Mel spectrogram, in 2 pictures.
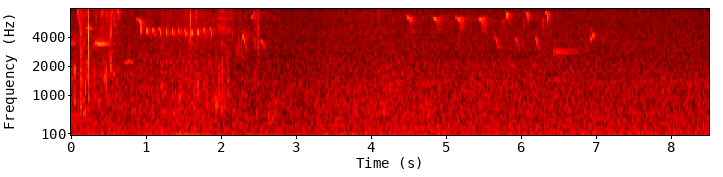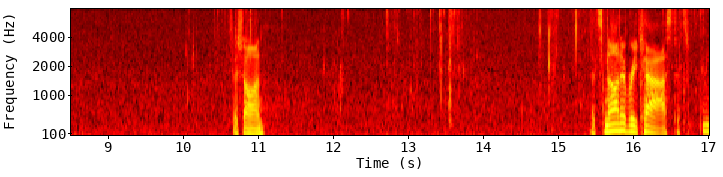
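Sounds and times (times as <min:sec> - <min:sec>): songbird high trill: 0:00.0 - 0:02.6
faint outdoor hiss: 0:00.0 - 0:17.0
short high bird chirps: 0:00.1 - 0:02.0.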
